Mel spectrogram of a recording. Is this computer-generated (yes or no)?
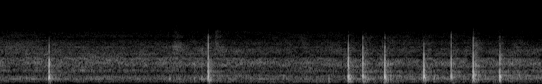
yes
